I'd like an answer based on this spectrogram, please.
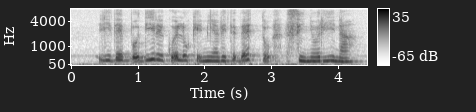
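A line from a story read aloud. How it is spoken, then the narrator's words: Frightened maid stammering. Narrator (Italian): balbettò la servetta spaventata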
